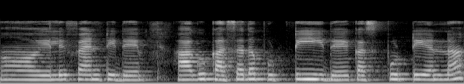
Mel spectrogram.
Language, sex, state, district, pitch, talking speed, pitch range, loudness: Kannada, female, Karnataka, Shimoga, 225 Hz, 130 wpm, 215-235 Hz, -16 LUFS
